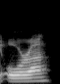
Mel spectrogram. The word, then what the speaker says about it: Oura: I don't know if you guys know about the company Aura, and it's spelled Oura, Aura Ring.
